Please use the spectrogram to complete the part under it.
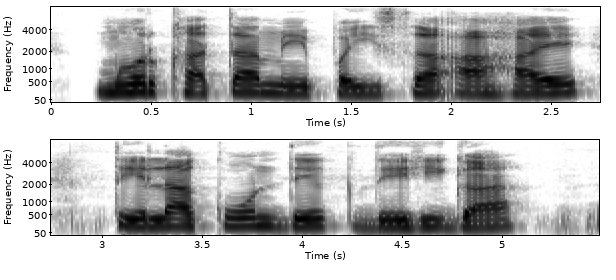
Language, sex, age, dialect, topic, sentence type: Chhattisgarhi, female, 25-30, Northern/Bhandar, banking, question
